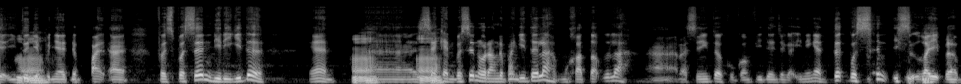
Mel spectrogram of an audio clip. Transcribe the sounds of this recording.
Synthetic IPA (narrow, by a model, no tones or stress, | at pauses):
it̪udiapuɲadəpanʔəfəspəsəndiɾik̬it̪̬ə | kanəsɛkanpəsənoɾaŋdəpankit̪əlahmũxat̪ap̚t̪ulah | ə̰rasəɲkit̪uakukɔnfidənd͡ʒaka̰pinikant̪ət̪̚pəsənisuɣaip̚laba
